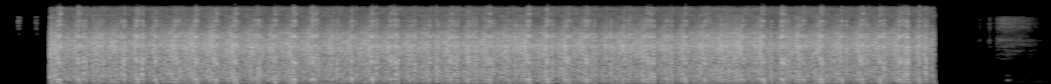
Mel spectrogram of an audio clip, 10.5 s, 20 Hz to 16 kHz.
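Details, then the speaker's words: Ultrasound at 25 kHz, sensor on the output-stage body of a slow-speed planetary gearbox, planets turning about 60 rpm: harsh, highly repetitive crunching, high-friction rasp with large amplitude swings, about 2.5 per second; planet gear friction from wrong lubricant. "so what we can hear here is a very repetitive sound as you can see from the time waveform we see large amplitudes and as we hear the increase in amplitude you hear what sounds similar to a crunching sound or a very high friction sound that's highly repetitive"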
